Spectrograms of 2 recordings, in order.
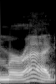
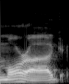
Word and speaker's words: Morag: And then Riker even changed the way he pronounced. At first, Riker called him Murag, and then later on, he called him Morag.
